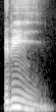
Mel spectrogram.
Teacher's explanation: As you will touch Ra, your lips should be in a straight position, and Ra will be light because it has kasra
